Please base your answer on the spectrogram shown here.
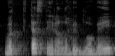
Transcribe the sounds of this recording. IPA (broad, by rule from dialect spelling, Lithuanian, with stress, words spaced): ʋɐt tɐs tɐɪ ɪˈrɐ lˠɐˈbɐɪ blˠoːˈɡɐɪ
